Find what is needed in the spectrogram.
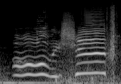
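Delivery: awed outburst at rare loot; stunned exclamation. Real, not acted. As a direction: gasp then shocked shout.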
